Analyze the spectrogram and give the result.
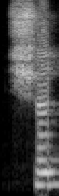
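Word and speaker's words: should: pattern नहीं है पर ये भी यहां पर साइलेंट है कि शुड तो ये इल साइलेंट है वुड इसमें भी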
